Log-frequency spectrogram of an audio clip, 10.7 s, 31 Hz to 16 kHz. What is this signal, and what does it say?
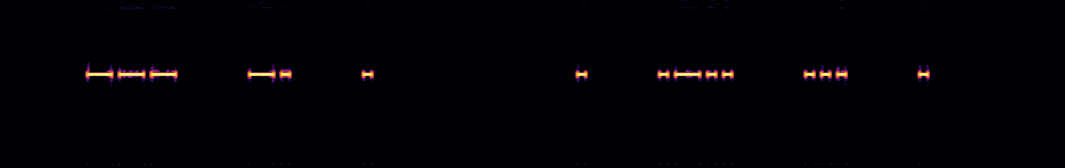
Morse code, heard as a keyed tone, about 15 wpm, spaced as for 8 wpm, 1000 Hz. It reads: ONE ELSE
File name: qotdfiles / 8wpm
